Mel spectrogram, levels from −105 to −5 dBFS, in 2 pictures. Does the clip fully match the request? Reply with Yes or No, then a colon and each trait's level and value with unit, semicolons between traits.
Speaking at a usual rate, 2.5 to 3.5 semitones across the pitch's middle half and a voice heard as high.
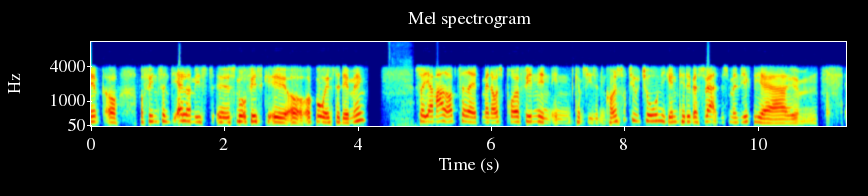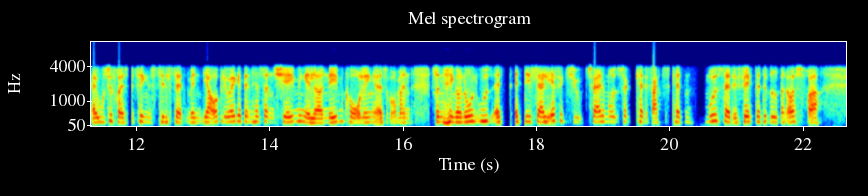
No: fast, 240 wpm; average, 2.9 semitones; high, 200 Hz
